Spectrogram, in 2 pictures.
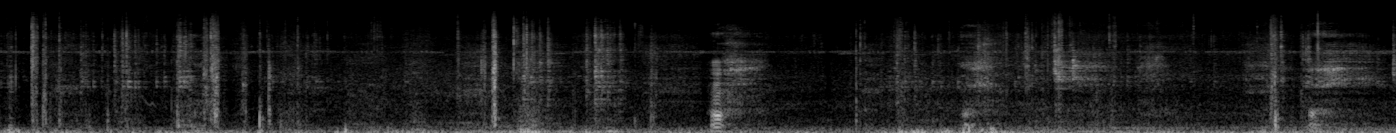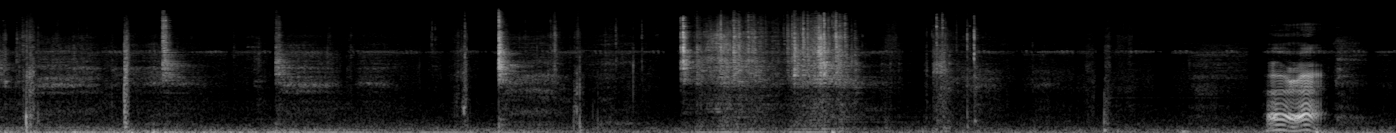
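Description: Scattered clicks, knocks and rattles from an adult tricycle's metal frame and wire baskets as it is lifted and turned by hand.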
